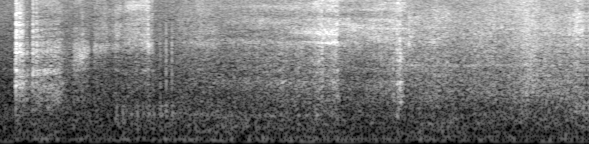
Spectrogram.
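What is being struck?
Coated paper page of a hardcover book.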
